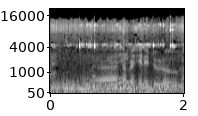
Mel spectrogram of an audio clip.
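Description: A man's voice making drawn-out, wavering vocal sounds without clear words, over a steady low rumble.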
